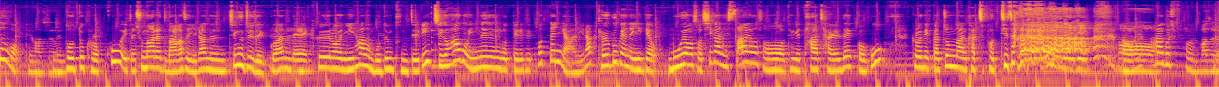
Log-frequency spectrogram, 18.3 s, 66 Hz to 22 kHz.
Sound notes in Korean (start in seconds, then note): 15.2 웃음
